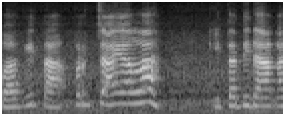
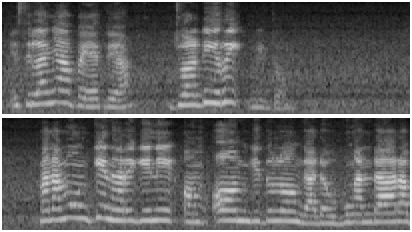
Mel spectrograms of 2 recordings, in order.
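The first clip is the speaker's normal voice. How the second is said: normal talking voice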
